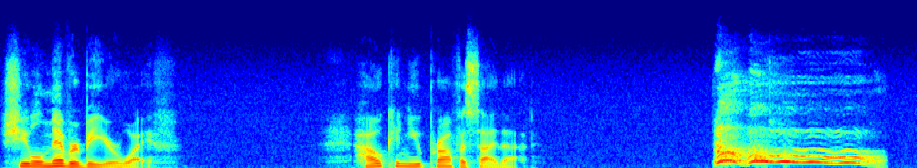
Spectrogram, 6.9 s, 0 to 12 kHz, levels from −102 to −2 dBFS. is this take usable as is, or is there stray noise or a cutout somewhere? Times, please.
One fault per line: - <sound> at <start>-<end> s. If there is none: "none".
- bark at 5.3-6.7 s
